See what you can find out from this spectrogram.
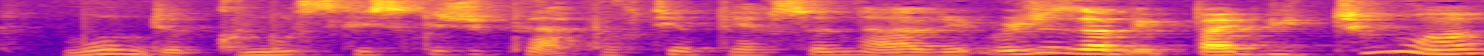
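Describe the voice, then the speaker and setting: With a dark, mellow tone, the woman speaks with ordinary pitch variation. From France, Alsace (Strasbourg). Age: 80s+. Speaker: retiree sharing life story. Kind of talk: life story interview. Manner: halting.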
